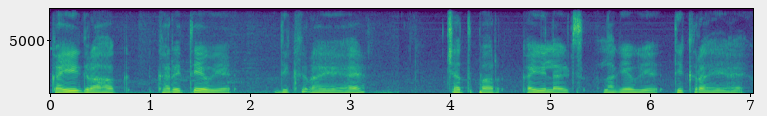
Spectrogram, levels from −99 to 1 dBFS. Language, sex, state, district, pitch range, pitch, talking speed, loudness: Hindi, male, Telangana, Hyderabad, 130-155 Hz, 135 Hz, 135 wpm, -23 LUFS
